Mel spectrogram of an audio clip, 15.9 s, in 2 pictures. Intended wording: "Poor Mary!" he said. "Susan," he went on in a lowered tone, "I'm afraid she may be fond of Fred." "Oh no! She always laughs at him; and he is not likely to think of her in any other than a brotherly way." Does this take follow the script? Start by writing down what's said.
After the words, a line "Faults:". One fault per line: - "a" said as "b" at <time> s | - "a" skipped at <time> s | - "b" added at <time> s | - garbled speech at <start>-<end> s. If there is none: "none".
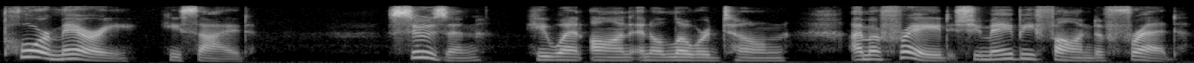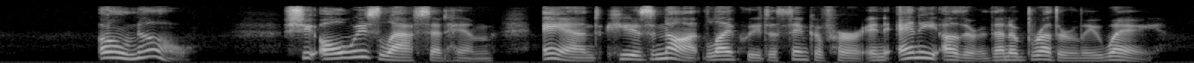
"Poor Mary!" he sighed. "Susan," he went on in a lowered tone, "I'm afraid she may be fond of Fred." "Oh no! She always laughs at him; and he is not likely to think of her in any other than a brotherly way."
Faults:
- "said" said as "sighed" at 1.2 s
